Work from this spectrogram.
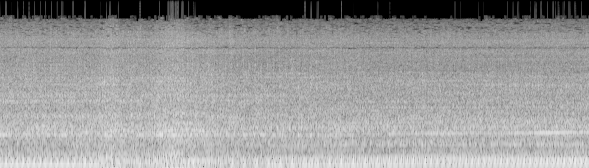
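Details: Onan twin engine after repair: the fuel-pump-side cylinder wasn't firing because a loose spark plug was losing compression. Once tightened, it settles into a smooth, even low thrum with no missing pulses, both cylinders firing properly.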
